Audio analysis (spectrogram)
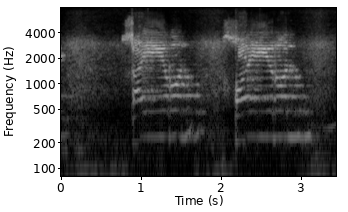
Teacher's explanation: خا جو ہے گلے کے اوپری حصے سے ادا ہوتا ہے. اب خا میں آواز جو ہے، ایک فرق میں آپ کو بتا دوں، خا جب بھی آپ ادا کریں گے خا کی آواز ایک دم ایسے آنی چاہیے جیسے ایک کوے کی آواز آتی ہے.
